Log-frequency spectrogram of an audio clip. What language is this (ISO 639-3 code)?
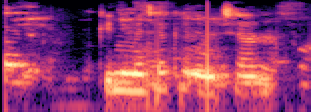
swa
